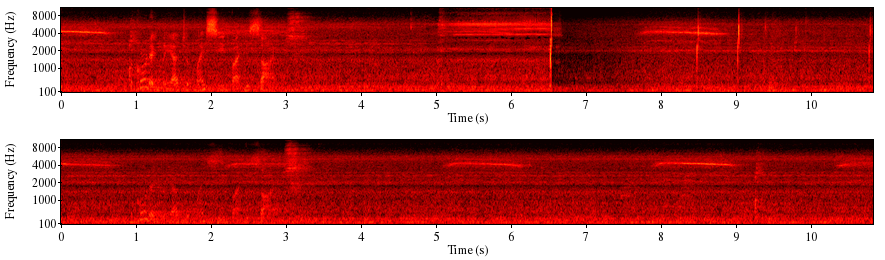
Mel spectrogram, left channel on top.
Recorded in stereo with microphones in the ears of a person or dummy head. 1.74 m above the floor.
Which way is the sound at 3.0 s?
50° right (ahead or behind).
